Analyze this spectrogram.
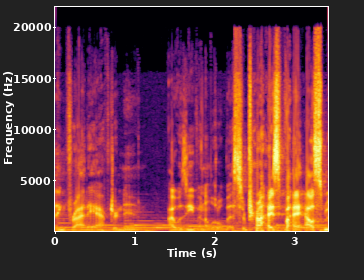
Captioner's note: chuckling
